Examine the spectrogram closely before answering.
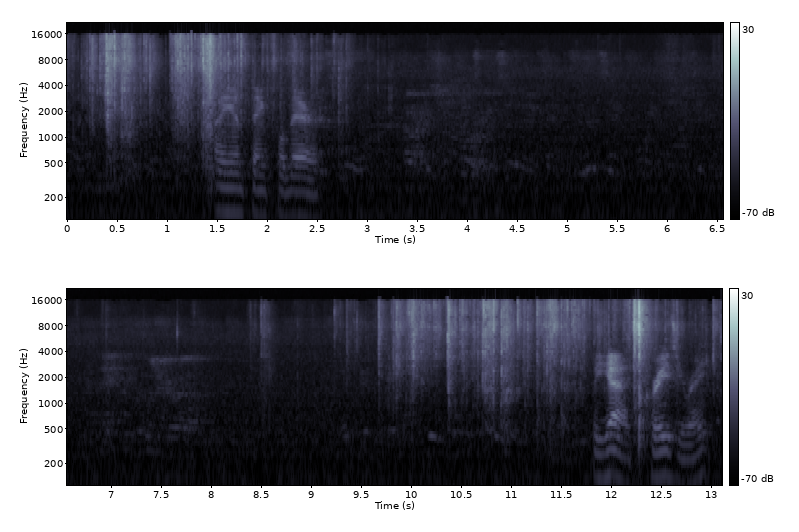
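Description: A foil wrapper crinkles and tears in someone's hands.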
